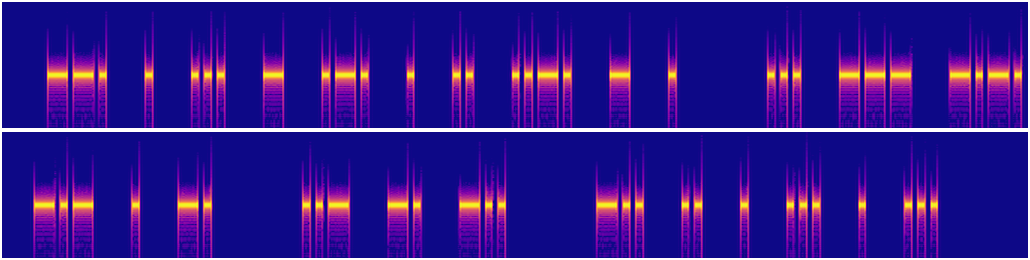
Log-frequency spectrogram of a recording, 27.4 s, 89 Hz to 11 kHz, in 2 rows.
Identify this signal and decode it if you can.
Morse code, heard as a keyed tone, about 14 wpm, spaced as for 10 wpm, 680 Hz. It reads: GESTREIFTE SOCKEN UND DIESES
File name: Morsekurs / Witze / Witz 03. Januar 2023 50 F70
